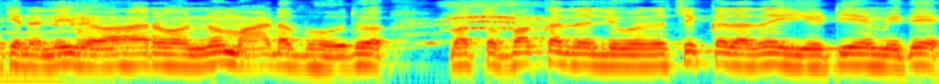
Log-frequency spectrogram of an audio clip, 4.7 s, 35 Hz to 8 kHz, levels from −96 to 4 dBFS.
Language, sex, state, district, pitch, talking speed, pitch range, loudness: Kannada, male, Karnataka, Belgaum, 120 Hz, 115 wpm, 115-125 Hz, -11 LUFS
